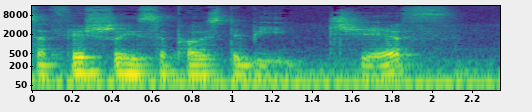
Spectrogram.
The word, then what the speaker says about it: GIF: officially supposed to be GIF, not GIF. I'm pretty sure it's short for graphics something something, which, why would you switch from a hard G sound to a soft, like, G or J sound?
